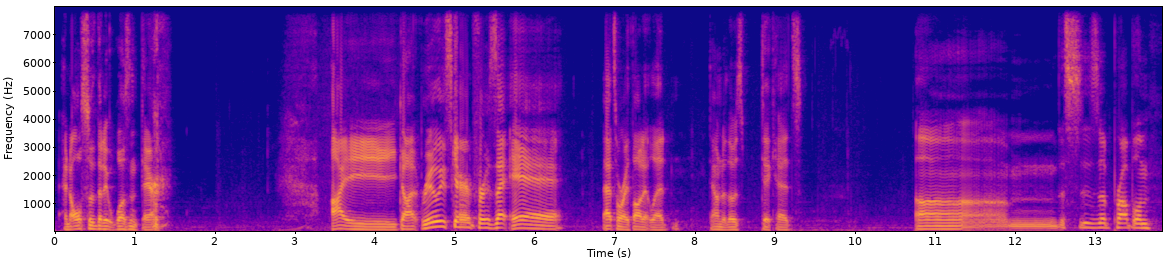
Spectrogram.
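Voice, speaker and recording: A man with a deep voice, chatting casually and thinking out loud while he streams a video game, swearing freely. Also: big pitch swings, slow pace, vocal fry, pauses often.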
